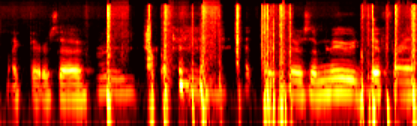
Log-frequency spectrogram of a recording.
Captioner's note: laughing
